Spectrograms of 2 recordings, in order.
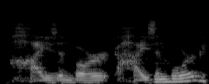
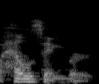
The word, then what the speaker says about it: Helsingborg: Kiruna, Lund, Heisenberg? Yeah, Heisenberg. No, Helsingborg. My bad. There you go. You can't even pronounce Holmstad, Kalmar, Ystad.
